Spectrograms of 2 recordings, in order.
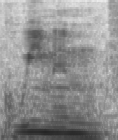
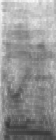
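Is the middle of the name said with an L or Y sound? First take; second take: Y; L. First: The middle of the name has a Y-like sound. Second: The middle of the name has an L sound. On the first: The speaker calls it right. "it's like Guiman. It's it's like a fucking French word" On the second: The speaker calls it wrong. "I also mispronounce Gulliman flesh"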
